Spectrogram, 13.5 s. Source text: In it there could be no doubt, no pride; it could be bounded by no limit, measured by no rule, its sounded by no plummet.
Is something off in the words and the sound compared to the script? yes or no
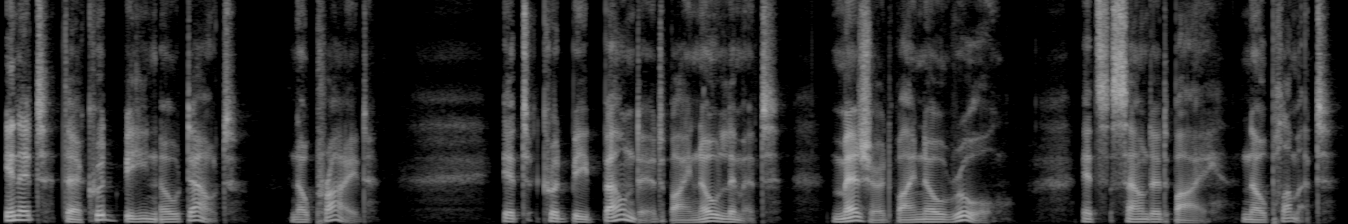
yes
